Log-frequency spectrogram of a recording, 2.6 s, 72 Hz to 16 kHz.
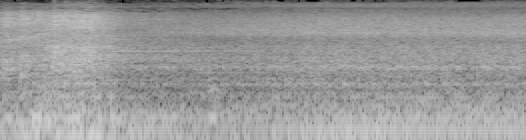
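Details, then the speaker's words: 2000 Ford F-350 7.3 diesel restarted after PCM removal and tuner chip repair, no check engine light: engine catches and settles into steady, even low rumble with no misses or knocks; normal start and idle, high idle restored. "I just test ran the truck. I'm gonna start it up again. We got our high idle back."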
